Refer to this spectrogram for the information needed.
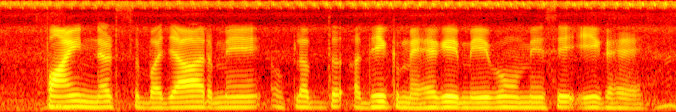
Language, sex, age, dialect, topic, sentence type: Hindi, male, 25-30, Kanauji Braj Bhasha, agriculture, statement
